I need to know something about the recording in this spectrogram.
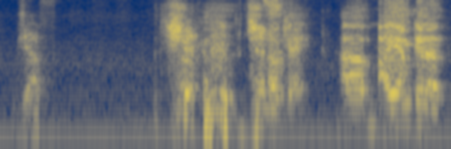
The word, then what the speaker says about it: GIF: Did you call it a GIF? A GIF. It's pronounced Jeff.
